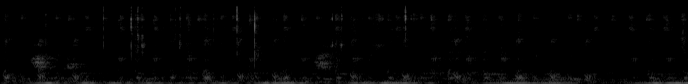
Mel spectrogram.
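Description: Faint, irregular clicks and ticks, several a second at uneven intervals, over a low rumble.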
